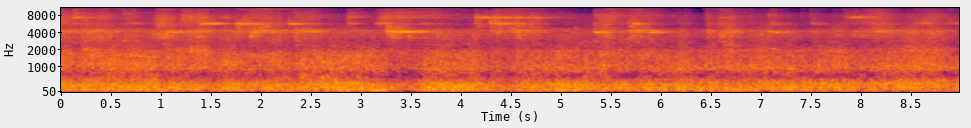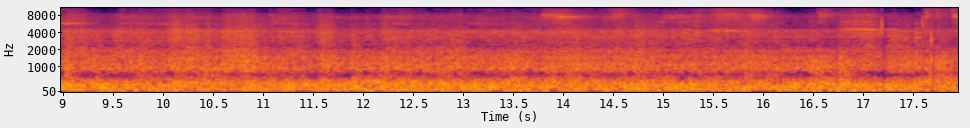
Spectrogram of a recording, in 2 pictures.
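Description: Freight train of covered goods wagons rolling steadily past, with the wheels running noisily on the rails and short high-pitched wheel squeals coming and going.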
